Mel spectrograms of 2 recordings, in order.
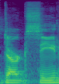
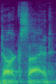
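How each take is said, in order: First: The second syllable rhymes with 'need'. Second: The second syllable rhymes with 'ride'. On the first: The speaker calls it wrong. "where that says Dark Seed" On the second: The speaker calls it right. "It's actually Dark Side"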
